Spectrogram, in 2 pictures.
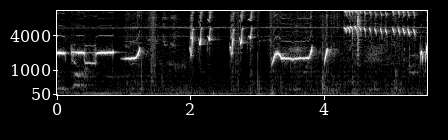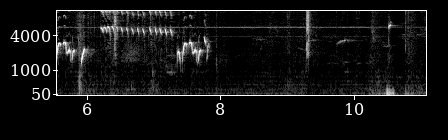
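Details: White-rumped shama from Borneo, a song for provoking shamas to sing and fight: a long flat whistle, clipped notes, then two very high, rapid trills mixed with swooping whistles, fading to near silence.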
